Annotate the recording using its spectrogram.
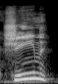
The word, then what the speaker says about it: Shein: And then the Shine? – Sheen? Yeah, okay, Sheen.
